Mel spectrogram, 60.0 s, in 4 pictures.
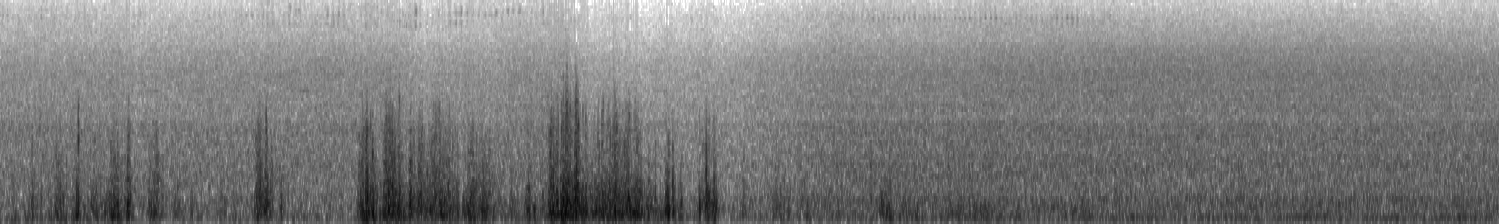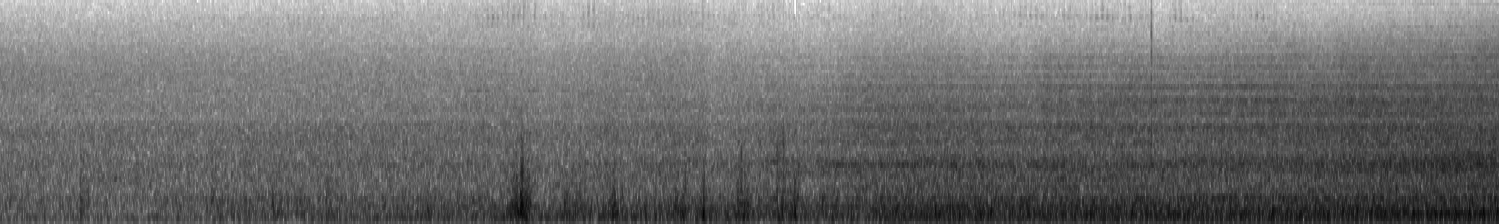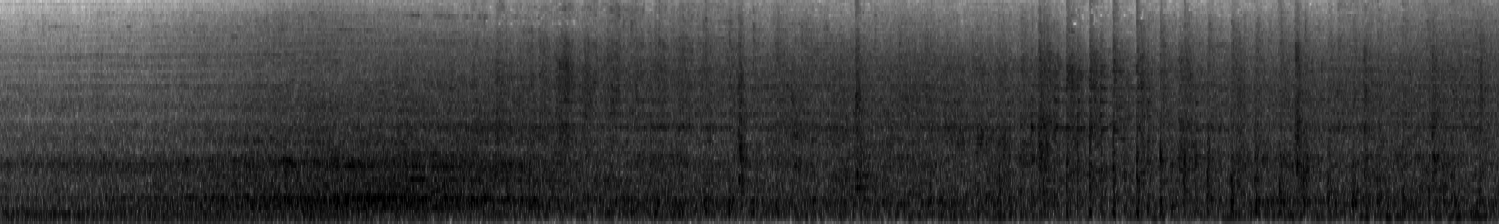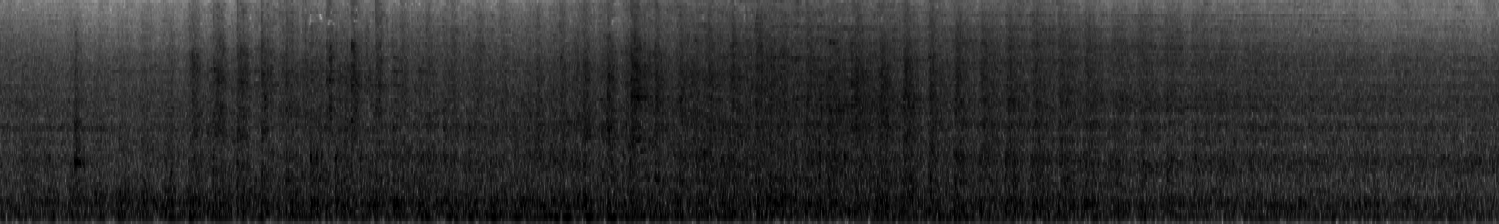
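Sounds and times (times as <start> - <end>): diesel locomotive engine: 0.0 - 59.9
freight wagons clickety-clack: 35.4 - 45.0, 45.6 - 58.8.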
